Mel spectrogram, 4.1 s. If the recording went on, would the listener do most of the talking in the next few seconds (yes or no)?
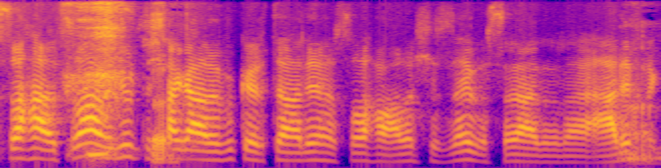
yes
